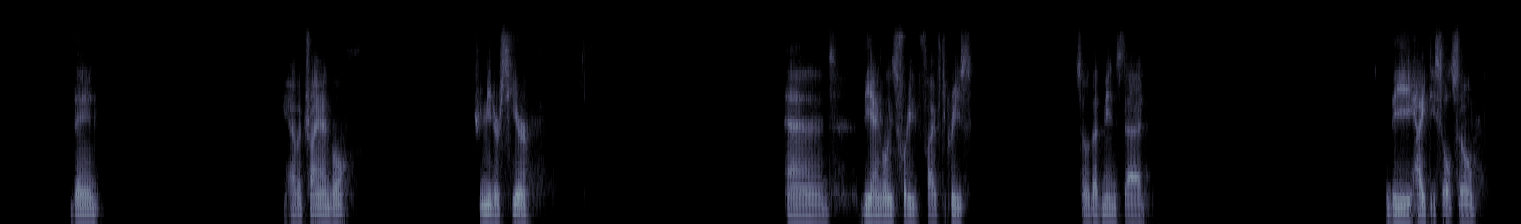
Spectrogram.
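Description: A young man speaks calmly in short bursts, close by.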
